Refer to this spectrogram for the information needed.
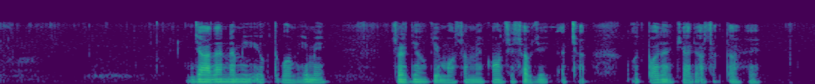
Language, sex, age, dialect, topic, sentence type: Hindi, male, 31-35, Garhwali, agriculture, question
